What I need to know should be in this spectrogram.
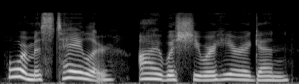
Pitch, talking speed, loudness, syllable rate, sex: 230 Hz, 160 wpm, -17 LUFS, 5.1 syllables/s, female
